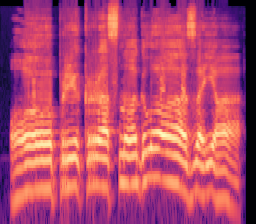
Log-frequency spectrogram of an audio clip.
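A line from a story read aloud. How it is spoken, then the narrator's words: Roaring. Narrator (Russian): взревел Рамус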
